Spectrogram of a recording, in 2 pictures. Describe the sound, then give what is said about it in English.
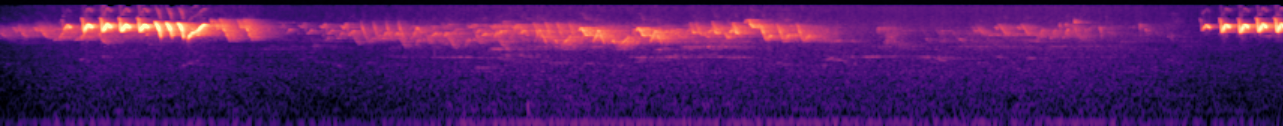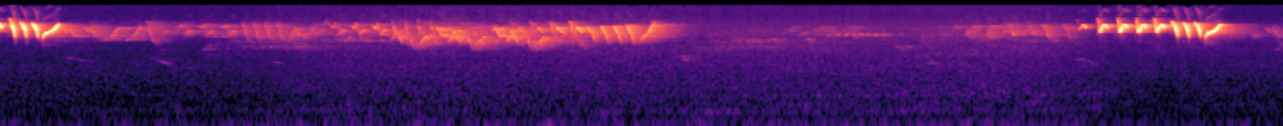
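European starling song comes in three bursts of high, chattering, whistled phrases, each loudest at the start and trailing into quieter rambling warbles, all fairly faint. “European starling.”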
